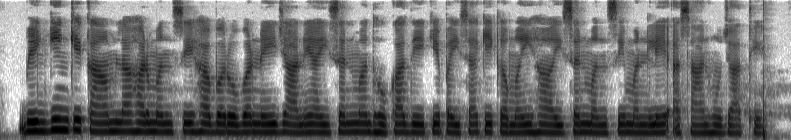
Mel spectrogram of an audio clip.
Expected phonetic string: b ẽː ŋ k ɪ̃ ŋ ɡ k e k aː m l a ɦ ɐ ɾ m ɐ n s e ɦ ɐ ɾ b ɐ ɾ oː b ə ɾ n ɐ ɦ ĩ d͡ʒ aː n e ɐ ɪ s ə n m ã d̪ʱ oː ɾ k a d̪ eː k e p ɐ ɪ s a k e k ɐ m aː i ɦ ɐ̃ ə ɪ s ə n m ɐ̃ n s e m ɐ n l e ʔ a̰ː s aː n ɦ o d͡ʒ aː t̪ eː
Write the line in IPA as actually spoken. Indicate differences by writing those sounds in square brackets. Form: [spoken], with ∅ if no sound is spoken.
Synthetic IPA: b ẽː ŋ k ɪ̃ ŋ ɡ k e k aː m l a ɦ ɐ ɾ m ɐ n s e ɦ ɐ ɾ b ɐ ɾ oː b ə ɾ n ɐ ɦ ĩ d͡ʒ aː n e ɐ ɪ s ə n m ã d̪ʱ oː [∅] k a d̪ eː k e p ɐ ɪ s a k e k ɐ m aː i ɦ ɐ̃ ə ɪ s ə n m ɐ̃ n s e m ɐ n l e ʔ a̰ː s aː n ɦ o d͡ʒ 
